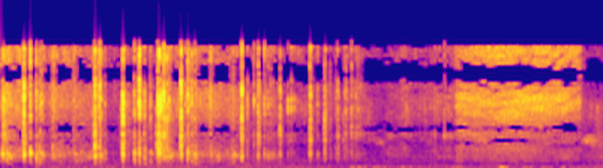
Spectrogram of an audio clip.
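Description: Irregular crackling clicks for the first two seconds, then a short hiss of an aerosol can of Krylon UV archival varnish spraying for about a second near the end, with wind rumbling on the microphone.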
